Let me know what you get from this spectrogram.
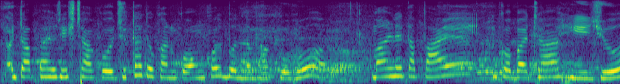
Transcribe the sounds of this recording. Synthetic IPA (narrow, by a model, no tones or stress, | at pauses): ʈ̪apajɾisʈakod͡ʒut̪ad̪okankɔɔŋkɔlbɔnːɔbʱaɡɦoɦomalnet̪apajkɔbaʈaɦĩd͡ʒu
